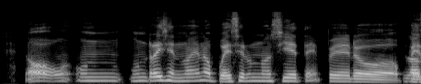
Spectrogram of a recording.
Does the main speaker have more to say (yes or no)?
yes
